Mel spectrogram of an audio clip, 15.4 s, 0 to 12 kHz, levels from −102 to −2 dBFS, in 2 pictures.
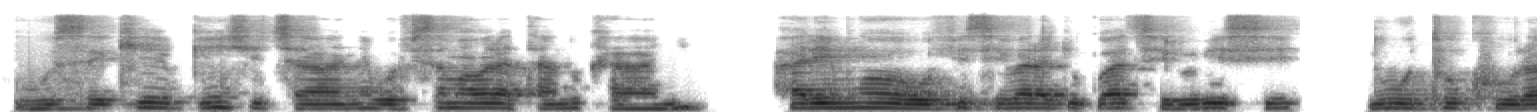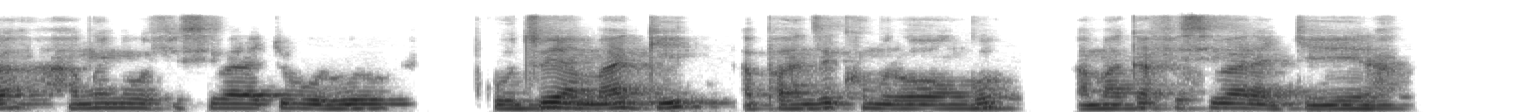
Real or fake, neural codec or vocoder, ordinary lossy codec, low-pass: real; none; Opus, 64 kbps; 7.2 kHz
